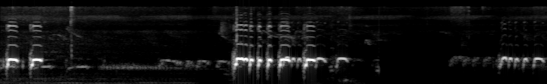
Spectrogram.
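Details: Local Javanese zebra dove song used as a trapping lure: loud clipped coo notes, soft rolling purrs, then a burst of staccato notes with brief silences between phrases.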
